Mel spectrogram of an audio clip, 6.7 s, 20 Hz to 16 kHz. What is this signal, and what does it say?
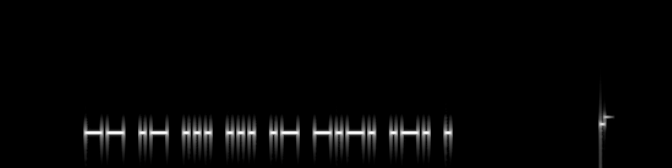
Morse code, heard as a keyed tone, about 22 wpm, 700 Hz. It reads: MASSACRE
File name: practice / 22wpm / Eight Letter Words - 22wpm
